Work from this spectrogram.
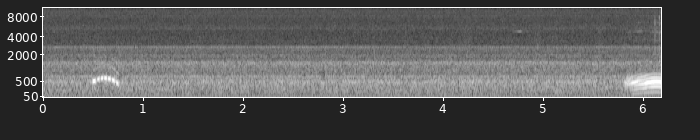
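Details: Pet cat from a household of four cats, giving a short arched mew near the start, then a louder, longer meow with rich overtones at the very end, over a steady low electrical hum.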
